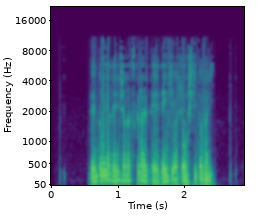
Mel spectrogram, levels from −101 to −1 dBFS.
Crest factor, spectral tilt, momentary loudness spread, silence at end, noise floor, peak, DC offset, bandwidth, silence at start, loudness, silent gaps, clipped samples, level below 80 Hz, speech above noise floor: 18 dB; -6.5 dB/octave; 3 LU; 0.45 s; -57 dBFS; -8 dBFS; under 0.1%; 11.5 kHz; 0.6 s; -26 LUFS; none; under 0.1%; -42 dBFS; 32 dB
